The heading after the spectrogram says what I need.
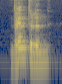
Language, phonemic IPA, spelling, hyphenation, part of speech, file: Dutch, /ˈdrɛn.tə.lə(n)/, drentelen, dren‧te‧len, verb, Nl-drentelen.ogg
- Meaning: to stroll, to walk leisurely and slowly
